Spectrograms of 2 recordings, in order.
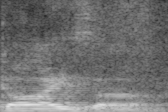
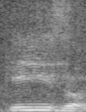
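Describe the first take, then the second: First: The word does not sound like 'geezer'. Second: The word sounds like the British slang 'geezer'. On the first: "depending on how you say it" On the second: "I say Giza because it's like bloke in British"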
